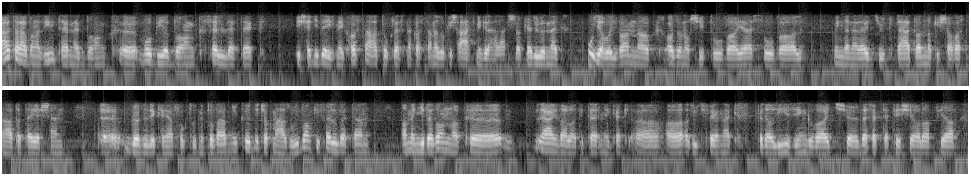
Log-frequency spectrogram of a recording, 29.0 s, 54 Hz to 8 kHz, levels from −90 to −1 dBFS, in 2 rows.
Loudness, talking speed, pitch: -24 LUFS, 105 wpm, 115 Hz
